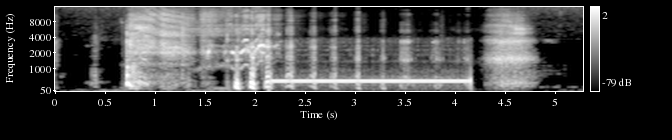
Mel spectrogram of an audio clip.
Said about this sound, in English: It's too many rings. He's not answering. Not looking good. He's not answering.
